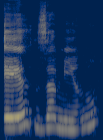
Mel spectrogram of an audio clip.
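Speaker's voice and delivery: "Examino" slowly with the first E set apart; syllable by syllable. Shown as a demonstration. Teacher showing where to separate, "Examino" syllable by syllable. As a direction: split "Examino" as e-xa-mi-no. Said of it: "Esse E também separa".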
